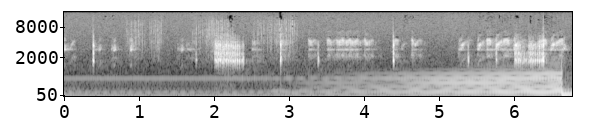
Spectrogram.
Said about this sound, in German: Blauflügelige Springschrecke, Sphingonotus cerulans, reibt mit dem Hinterschenkel über eine gezahnte Flügelader.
